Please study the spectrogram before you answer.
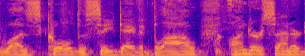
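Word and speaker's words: Blough: And doggone it, to David Blau's credit, rhymes with cow, as they said. They released David Blau, rhymes with cow.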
